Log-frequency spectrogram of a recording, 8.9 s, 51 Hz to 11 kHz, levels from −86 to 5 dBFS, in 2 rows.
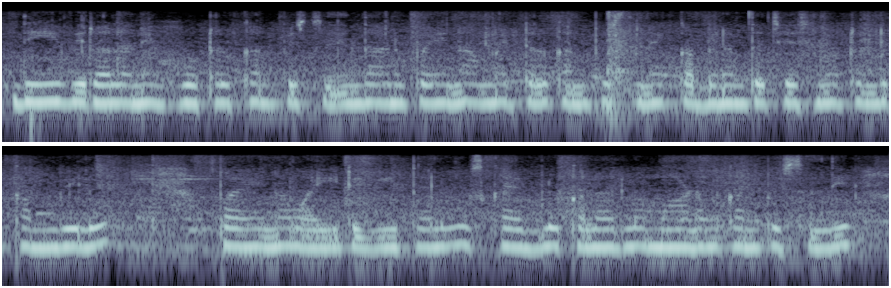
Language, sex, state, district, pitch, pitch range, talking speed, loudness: Telugu, female, Andhra Pradesh, Anantapur, 230 Hz, 225-235 Hz, 160 wpm, -18 LUFS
